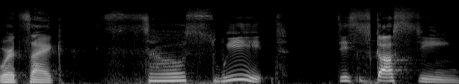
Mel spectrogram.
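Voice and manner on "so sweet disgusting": put-on sweet little baby voice, quieter. Imitating how a girl talks in a TikTok: Kylie cadence. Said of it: "that Kylie cadence".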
